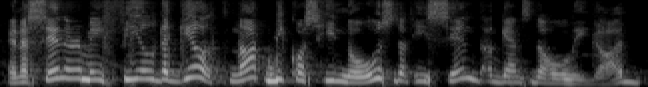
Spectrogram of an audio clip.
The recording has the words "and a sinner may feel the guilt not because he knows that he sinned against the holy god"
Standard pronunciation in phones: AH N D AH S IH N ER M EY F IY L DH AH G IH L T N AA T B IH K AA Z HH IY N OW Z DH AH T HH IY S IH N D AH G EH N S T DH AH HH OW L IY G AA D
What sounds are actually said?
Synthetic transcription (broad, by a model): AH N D AH S IH N ER M EY F IY L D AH G IH L T N AA T B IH K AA S HH IY N OW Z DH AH T HH IY S IH N D AH G EH N S T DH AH HH OW L IY G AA D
